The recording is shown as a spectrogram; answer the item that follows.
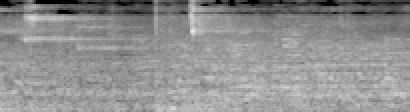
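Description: Basketball being dribbled on a sports-hall floor: a few bounces with short high squeaks about a second apart.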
